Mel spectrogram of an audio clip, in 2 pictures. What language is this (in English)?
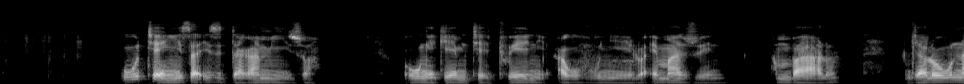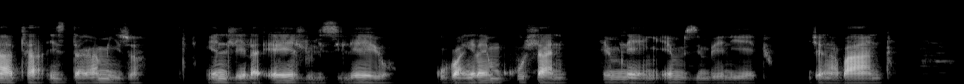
North Ndebele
